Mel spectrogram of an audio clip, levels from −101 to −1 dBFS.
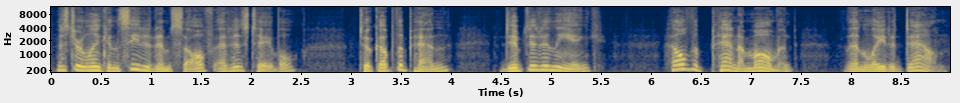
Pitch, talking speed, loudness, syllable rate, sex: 150 Hz, 165 wpm, -18 LUFS, 4.5 syllables/s, male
